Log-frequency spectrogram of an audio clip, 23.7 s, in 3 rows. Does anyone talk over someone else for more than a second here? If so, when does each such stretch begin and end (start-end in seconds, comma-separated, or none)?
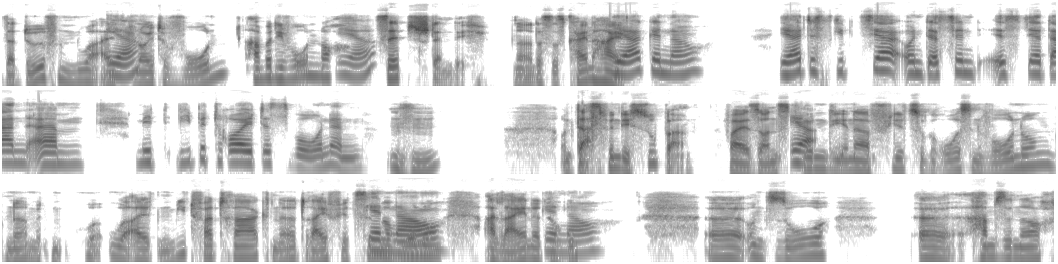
none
